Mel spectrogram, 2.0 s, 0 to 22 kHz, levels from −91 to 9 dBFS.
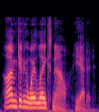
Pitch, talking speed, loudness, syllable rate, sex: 135 Hz, 240 wpm, -14 LUFS, 6.7 syllables/s, male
